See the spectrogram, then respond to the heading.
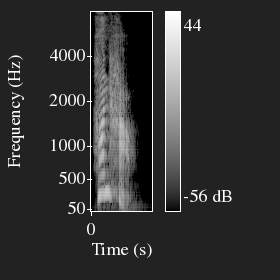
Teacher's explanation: We went up second tone because it's 2/3 tones.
